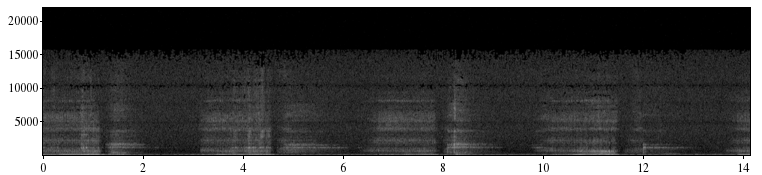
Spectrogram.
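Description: Deep, low rumbling snores from a sleeping man, about 18 breaths a minute, each inhaled snore followed by a quieter exhale.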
